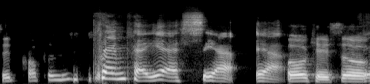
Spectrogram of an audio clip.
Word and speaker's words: Perempe: And I smiled when I saw the name Perempe. Did I pronounce it properly? Perempe, yes.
